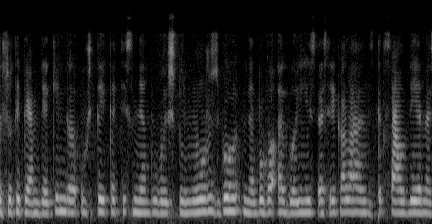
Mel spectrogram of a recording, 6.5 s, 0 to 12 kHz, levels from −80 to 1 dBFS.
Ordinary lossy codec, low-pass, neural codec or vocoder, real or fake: Opus, 24 kbps; 7.2 kHz; codec, 16 kHz, 2 kbps, FreqCodec, smaller model; fake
